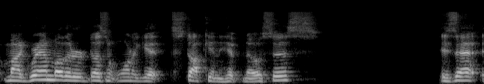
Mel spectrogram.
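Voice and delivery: usual speaking voice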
